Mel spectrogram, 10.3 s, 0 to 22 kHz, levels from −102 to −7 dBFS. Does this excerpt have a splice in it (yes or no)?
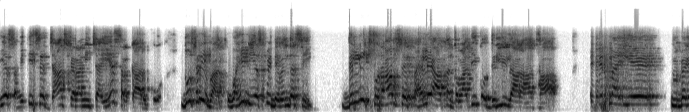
no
